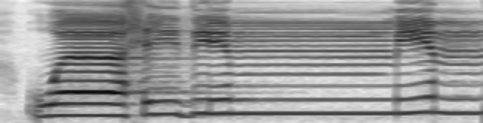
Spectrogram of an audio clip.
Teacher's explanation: Maka tanwin kasrohnya masuk ke mim, lebur, wahidim, dan dengungkan, bunyi M-nya tahan. Wahidim. Nah, ini karena idgham kamil, jadi bawaan dengungnya bukan dari tanwin, tapi melainkan dari huruf yang kedua. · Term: idgham bi gunnah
